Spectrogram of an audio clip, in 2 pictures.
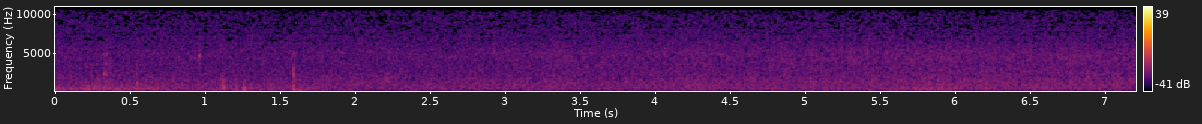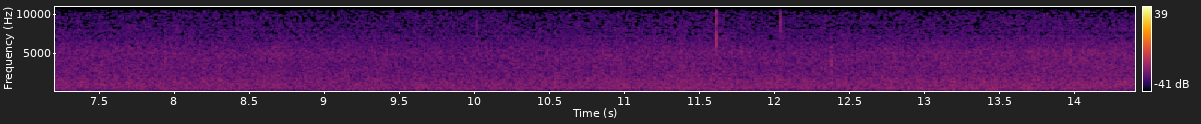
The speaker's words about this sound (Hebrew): הצליל של טיפות הגשם על הגג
